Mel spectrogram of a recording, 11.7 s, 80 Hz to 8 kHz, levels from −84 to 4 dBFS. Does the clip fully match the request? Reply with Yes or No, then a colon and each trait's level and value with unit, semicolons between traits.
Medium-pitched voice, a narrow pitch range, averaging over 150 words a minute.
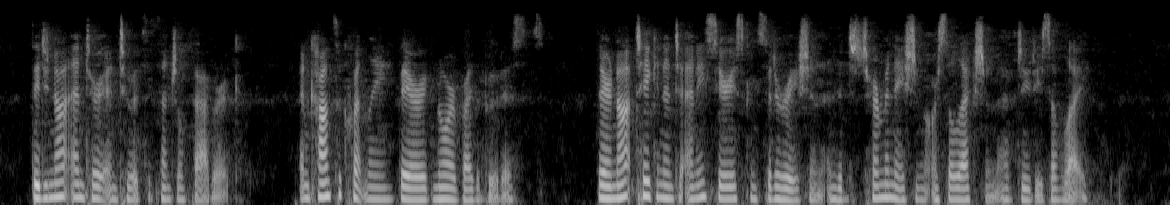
Yes: medium, 170 Hz; narrow, 2.1 semitones; average, 175 wpm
